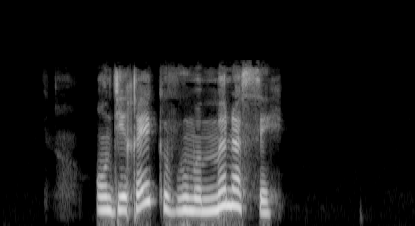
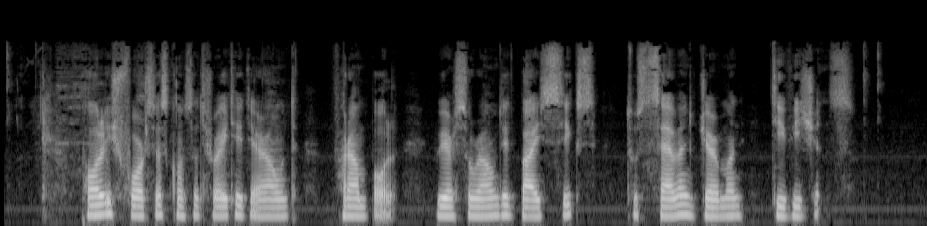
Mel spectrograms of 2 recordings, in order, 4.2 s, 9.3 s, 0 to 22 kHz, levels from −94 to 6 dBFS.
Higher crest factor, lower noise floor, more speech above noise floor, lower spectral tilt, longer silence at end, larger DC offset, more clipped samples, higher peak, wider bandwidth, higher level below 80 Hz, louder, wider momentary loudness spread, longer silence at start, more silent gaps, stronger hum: about the same, 16 dB vs 20 dB; first, -85 dBFS vs -59 dBFS; first, 71 dB vs 39 dB; about the same, -5.5 dB/octave vs -6 dB/octave; first, 1.45 s vs 0.8 s; neither; neither; about the same, -2 dBFS vs -2 dBFS; second, 7.8 kHz vs 11.5 kHz; about the same, -58 dBFS vs -56 dBFS; first, -16 LUFS vs -21 LUFS; second, 11 LU vs 15 LU; first, 0.95 s vs 0.4 s; neither; neither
